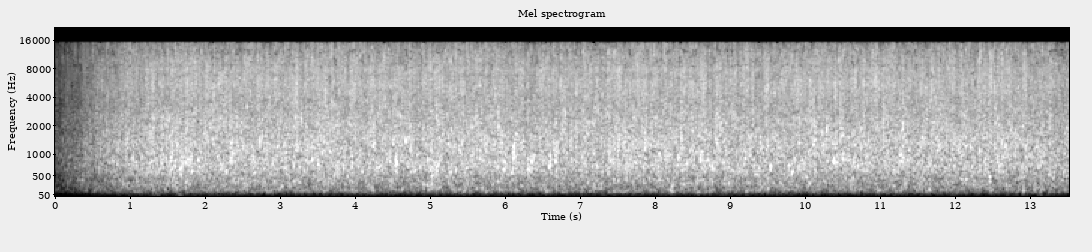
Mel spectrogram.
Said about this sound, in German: Also wir hören schon, es plätschert etwas, es rauscht etwas, es bewegt sich etwas. Lüfte mal das Geheimnis. Was ist dein Sound und was hat das mit Kundenorientierung aus deiner Sicht zu tun? Mein Sound ist der Wasserfall.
